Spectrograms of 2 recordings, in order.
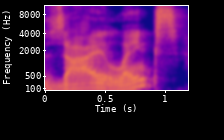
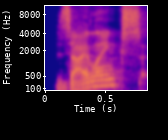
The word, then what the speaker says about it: Xilinx: i pronounce it here i think it's pronounced zai links xilinx i might be horribly wrong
